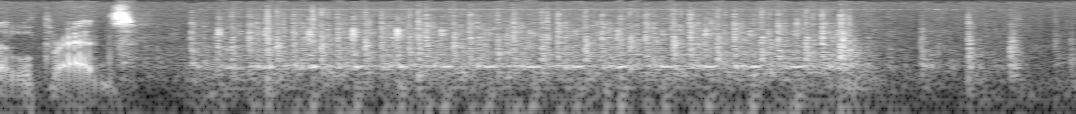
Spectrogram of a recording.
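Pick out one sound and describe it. A sewing machine runs with a steady, fast whirring hum.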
